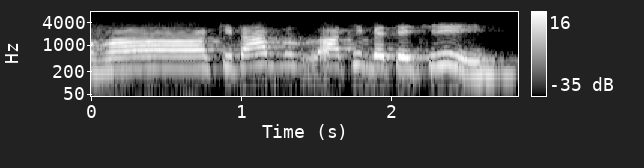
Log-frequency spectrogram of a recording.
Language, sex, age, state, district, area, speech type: Maithili, female, 60+, Bihar, Sitamarhi, rural, conversation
